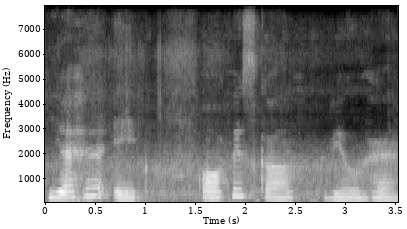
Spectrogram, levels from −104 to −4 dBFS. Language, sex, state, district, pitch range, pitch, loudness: Hindi, female, Punjab, Fazilka, 205-240 Hz, 225 Hz, -19 LUFS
